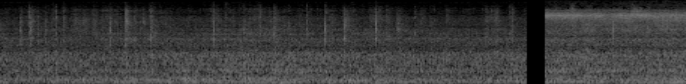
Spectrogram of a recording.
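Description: Steady rumble of a moving regional train heard from inside the carriage, with faint ticks and rattles over it. The sound cuts out completely for a moment about seven seconds in, then the rumble resumes with a thin high whine added.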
